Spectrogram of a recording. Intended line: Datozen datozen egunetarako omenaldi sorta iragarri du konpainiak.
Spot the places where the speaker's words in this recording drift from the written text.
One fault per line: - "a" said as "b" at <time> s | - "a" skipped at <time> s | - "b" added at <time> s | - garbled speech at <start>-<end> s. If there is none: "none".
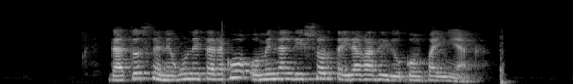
- "datozen" skipped at 1.7 s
